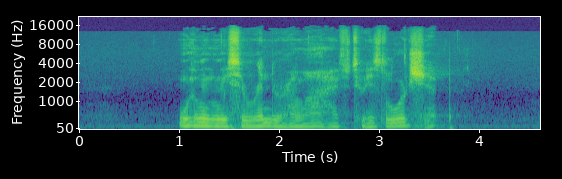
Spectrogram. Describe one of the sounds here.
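An older man speaks calmly through a microphone in a reverberant hall.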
